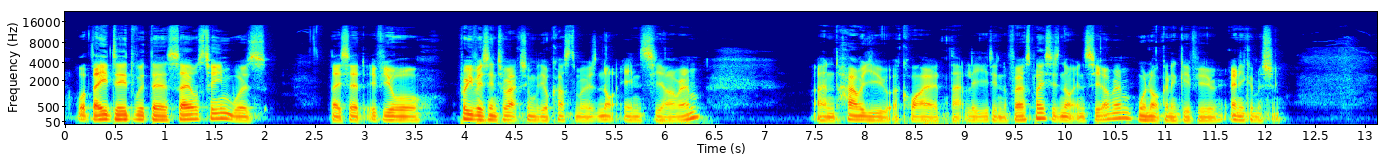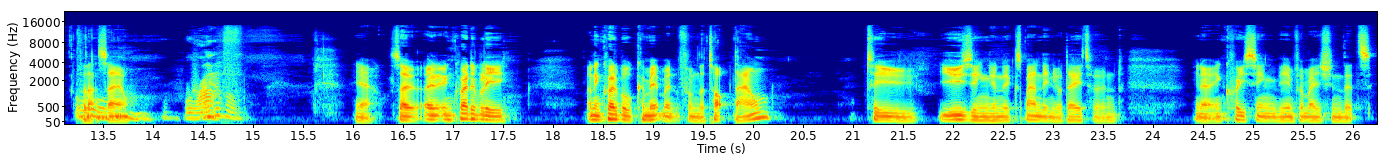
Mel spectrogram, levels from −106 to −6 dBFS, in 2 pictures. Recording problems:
none

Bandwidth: 14.5 kHz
